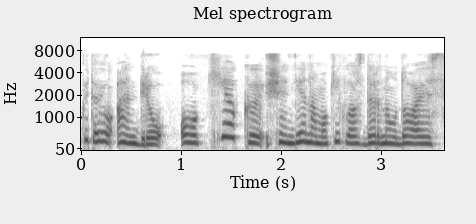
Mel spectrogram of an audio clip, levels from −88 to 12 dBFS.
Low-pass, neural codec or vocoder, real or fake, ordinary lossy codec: 7.2 kHz; none; real; AAC, 32 kbps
